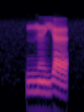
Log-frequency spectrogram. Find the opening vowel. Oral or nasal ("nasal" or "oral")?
nasal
